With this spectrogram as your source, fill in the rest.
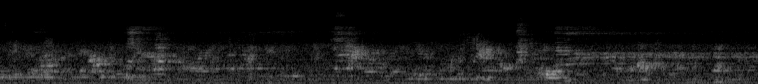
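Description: A ceiling fan spins with a low hum.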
